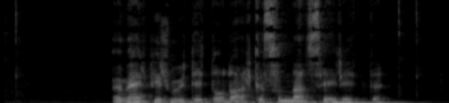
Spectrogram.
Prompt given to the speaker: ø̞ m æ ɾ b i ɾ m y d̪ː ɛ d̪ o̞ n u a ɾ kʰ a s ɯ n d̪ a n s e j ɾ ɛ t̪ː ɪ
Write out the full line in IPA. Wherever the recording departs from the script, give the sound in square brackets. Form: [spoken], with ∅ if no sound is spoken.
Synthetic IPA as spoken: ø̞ m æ ɾ b i ɾ m y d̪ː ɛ [t̪] o̞ n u a ɾ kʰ a s ɯ n d̪ a n s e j ɾ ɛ t̪ː ɪ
